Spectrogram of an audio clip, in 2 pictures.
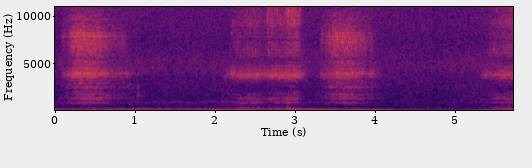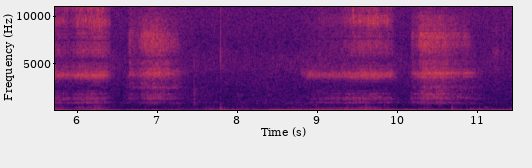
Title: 2018 06 23. Snoring.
